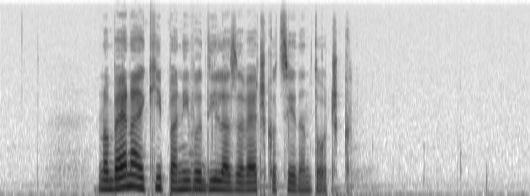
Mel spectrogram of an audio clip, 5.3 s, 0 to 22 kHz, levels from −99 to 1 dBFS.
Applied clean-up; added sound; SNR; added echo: none; Bowed string instrument; 19 dB; none.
